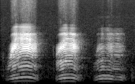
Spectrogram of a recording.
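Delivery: low, loud playful quacking; duck quack. Pretend. Parent quacks loudly for the baby's duck page. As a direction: quack like a big silly duck.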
